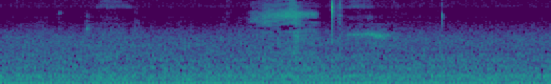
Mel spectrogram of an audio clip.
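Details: A steady low rumble like a passing train or traffic outdoors, with a few faint high clicks, and no animal voice.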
